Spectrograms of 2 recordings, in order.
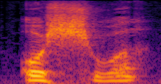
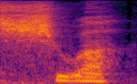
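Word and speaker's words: שׁוּעַ: It's not Oshua. No, it's Shua. Shua, right? And it's spelled different in Hebrew.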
